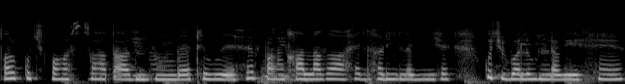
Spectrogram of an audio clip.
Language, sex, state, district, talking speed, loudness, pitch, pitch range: Hindi, female, Chhattisgarh, Korba, 175 wpm, -28 LUFS, 240 Hz, 230-245 Hz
